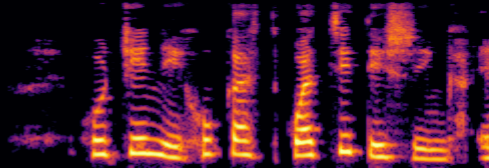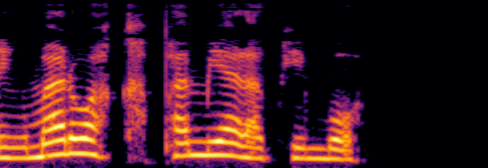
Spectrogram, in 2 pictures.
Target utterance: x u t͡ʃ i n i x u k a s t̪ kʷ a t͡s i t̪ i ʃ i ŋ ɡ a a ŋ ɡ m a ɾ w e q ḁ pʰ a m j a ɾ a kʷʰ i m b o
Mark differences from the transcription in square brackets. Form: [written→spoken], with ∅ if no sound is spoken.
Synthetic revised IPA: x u t͡ʃ i n i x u k a s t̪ kʷ a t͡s i t̪ i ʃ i ŋ ɡ a [a→e] ŋ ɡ m a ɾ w [e→a] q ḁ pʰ a m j a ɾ a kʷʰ i m b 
